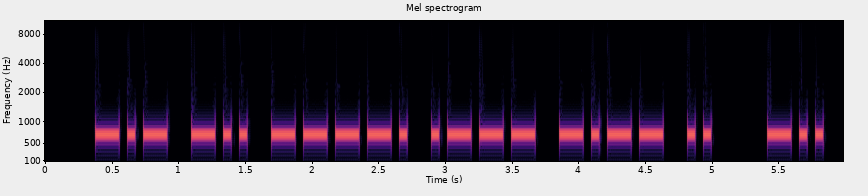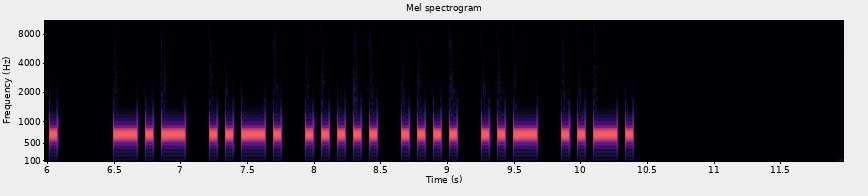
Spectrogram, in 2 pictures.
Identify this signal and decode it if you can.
Morse code, heard as a keyed tone, about 21 wpm, 700 Hz. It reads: KD9JYI DE KF5HUF
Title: USA Callsign DE Callsign 20wpm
